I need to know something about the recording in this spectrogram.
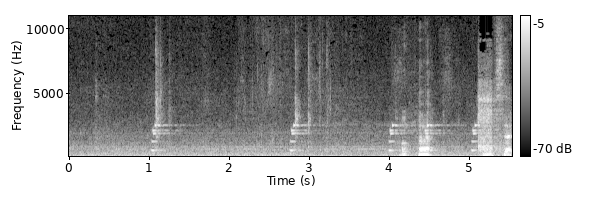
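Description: A computer terminal gives short electronic beeps.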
